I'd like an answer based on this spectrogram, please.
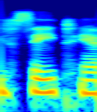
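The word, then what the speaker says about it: seitan: and I wanted to mention when we say Satan it's spelled s eii t an for people listening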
